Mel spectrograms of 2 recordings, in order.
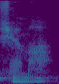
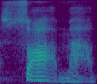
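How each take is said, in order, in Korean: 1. 부드럽고 매끄럽게 말해요. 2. 거칠고 세게 말해요. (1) "쉐마는 조금 부드러워졌어요" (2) "굉장히 이 히브리 말이 굉장히 세요, 억양이"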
